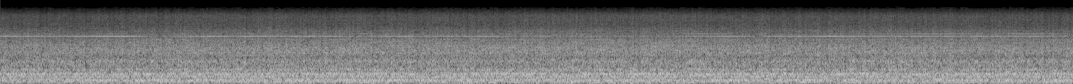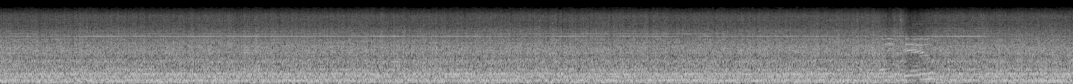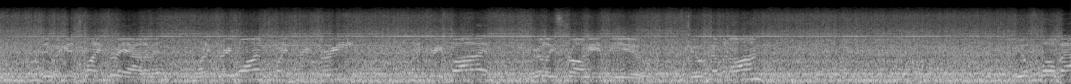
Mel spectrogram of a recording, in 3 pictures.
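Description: GE CF6 turbofan engine being started on an Airbus A300-600, heard from the cockpit: a steady rush of air with a constant high whine as the engine turns over during its start sequence.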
